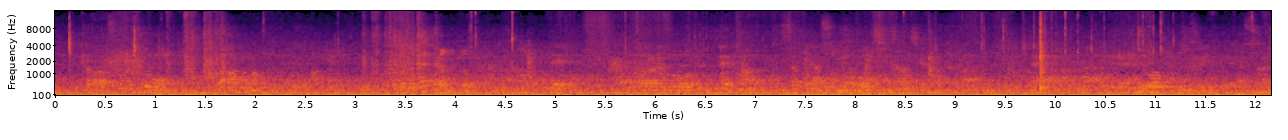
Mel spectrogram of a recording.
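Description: A plastic packet crinkles as hands tear it open.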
